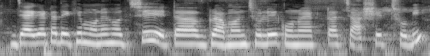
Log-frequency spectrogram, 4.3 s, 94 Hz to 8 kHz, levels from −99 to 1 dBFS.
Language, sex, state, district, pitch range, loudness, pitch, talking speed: Bengali, female, West Bengal, Kolkata, 240-265 Hz, -18 LUFS, 250 Hz, 155 wpm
